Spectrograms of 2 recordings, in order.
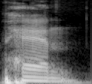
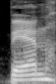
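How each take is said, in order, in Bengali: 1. p উচ্চারিত হয় বাতাসের ঝলক সহ। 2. p উচ্চারিত হয় বাতাসের ঝলক ছাড়া।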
